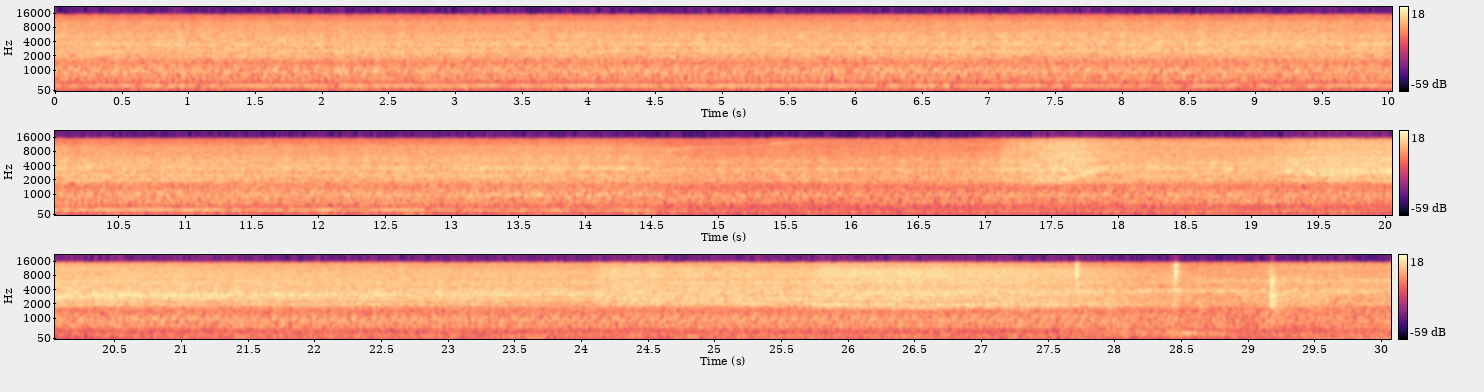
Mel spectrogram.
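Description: Heavy truck engine running steadily with a strong steady hum; about halfway through the hum fades and the engine note shifts, with a few short knocks near the end.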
